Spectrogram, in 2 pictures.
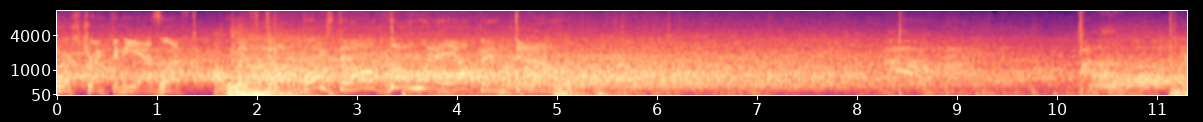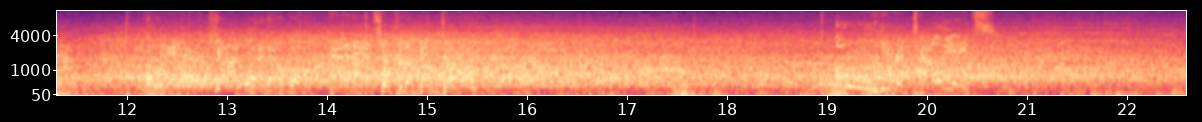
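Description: A large arena crowd cheers and roars steadily.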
